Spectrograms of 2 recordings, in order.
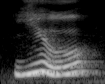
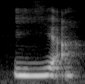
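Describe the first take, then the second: First: The word is said in its full form. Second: The word is said in a reduced form.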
